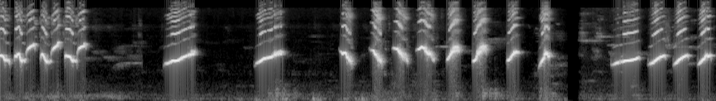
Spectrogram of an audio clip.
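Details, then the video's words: White-rumped shama singing as a lure for other shamas: fast bursts of upswept whistles, some single rising notes with gaps, then a steady run of loud upslurred whistles repeated about twice a second. "suara burung murai batu gacor sangat cocok buat pancingan murai batu agar cepat bunyi ikut gacor"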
